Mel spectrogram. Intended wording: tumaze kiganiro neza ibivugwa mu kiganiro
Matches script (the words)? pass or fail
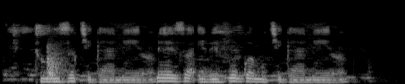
pass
